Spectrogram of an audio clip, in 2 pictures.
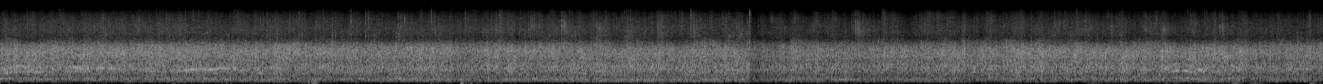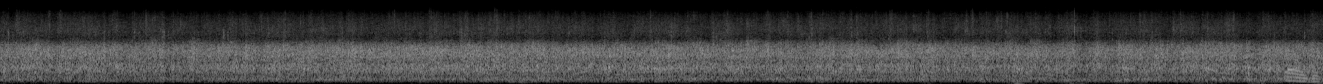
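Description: An audience applauding steadily and without a break for the whole stretch.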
